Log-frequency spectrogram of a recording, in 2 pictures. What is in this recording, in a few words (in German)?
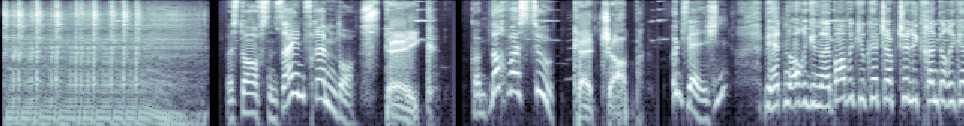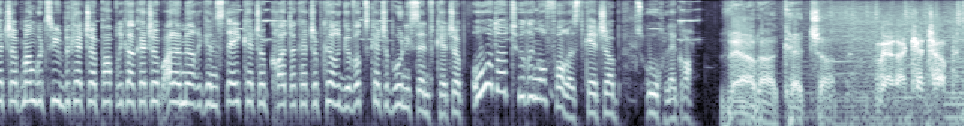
Nur Sprache Effekte Moped Squeek Musik; Radiospots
